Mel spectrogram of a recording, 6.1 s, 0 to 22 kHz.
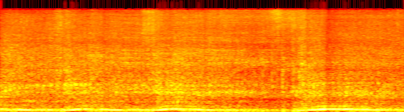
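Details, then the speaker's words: Newly restored, broken-in 409 HP dual-quad 409 V8 from a 1962 Chevrolet Impala SS with valves reset: strong rumble rising and falling with throttle blips, light steady clickety-clack valve clatter underneath; normal for the solid lifter camshaft. "And when I start it, you'll hear a little clickety-clack. That's because it's a solid lifter camshaft."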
